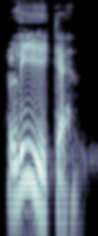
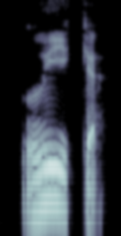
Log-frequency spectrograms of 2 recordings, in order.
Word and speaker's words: liike: Movement. – Liike. – Liike. So that sounds a lot like play.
